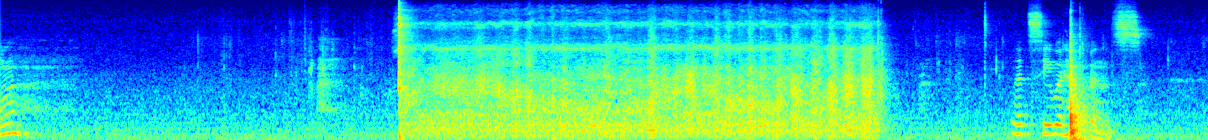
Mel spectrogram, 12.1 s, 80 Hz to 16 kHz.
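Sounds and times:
blower switch click: 4.0 - 4.2
electric blower rushing: 4.0 - 9.0.

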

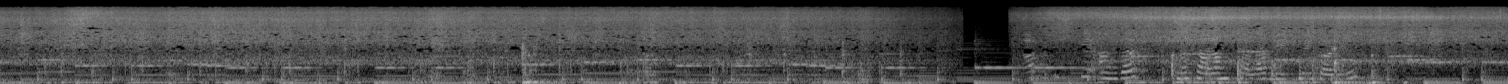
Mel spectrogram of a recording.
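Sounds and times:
masala sizzling in a pan: 0.0 - 15.0
spatula scraping a pan: 0.1 - 8.8.

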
